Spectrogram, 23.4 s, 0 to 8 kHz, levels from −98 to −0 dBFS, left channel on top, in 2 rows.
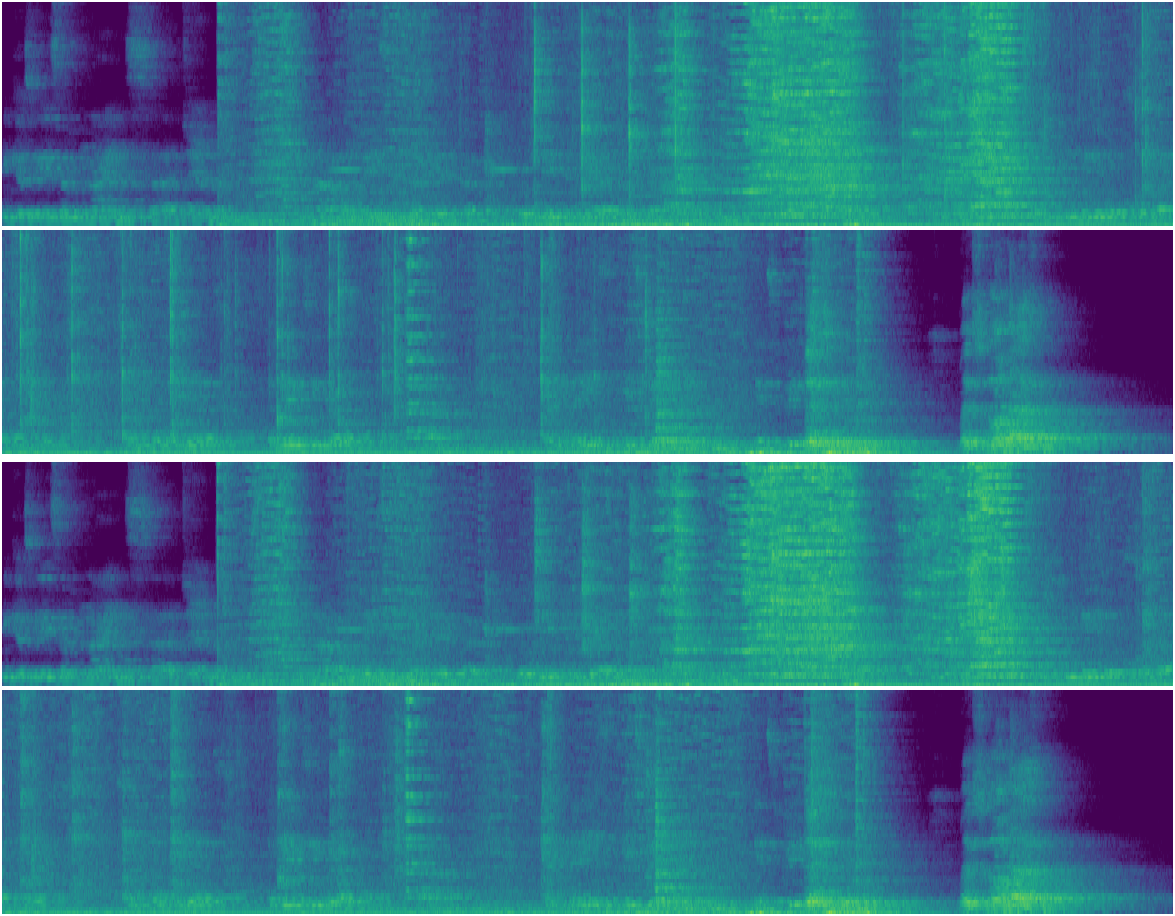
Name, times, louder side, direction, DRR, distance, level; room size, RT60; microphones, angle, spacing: voice 1, 0.0-2.3 2.9-8.0 8.5-8.9 9.3-12.3 12.9-13.9 14.4-15.3 15.8-16.3 17.1-18.8 19.2-20.4, equal, 20° right, -10 dB, 0.5 m, -39 dB
sound 1, 2.2-10.2 11.3-13.7 14.2-19.3 19.7-20.4, right 2 dB, 90° right, 0.5 m, -31 dB
Microwave oven, 3.2-18.3, equal, 45° right, 1.0 m, -42 dB
sound 2, 4.3-19.5, left 3 dB, 90° left, 0.4 m, -44 dB
voice 2, 19.7-20.3 21.3-22.1, right 1 dB, 35° left, -9 dB, 0.6 m, -29 dB
2.1 x 2.1 x 3.0 m, 2.3 s
head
